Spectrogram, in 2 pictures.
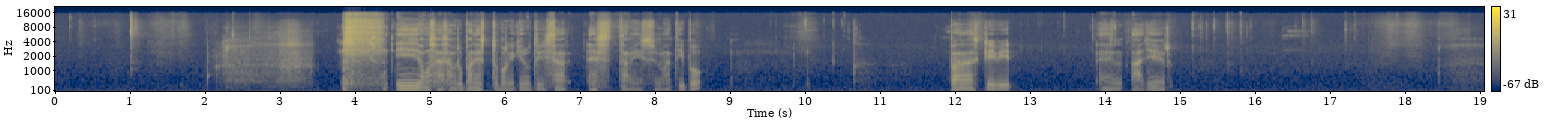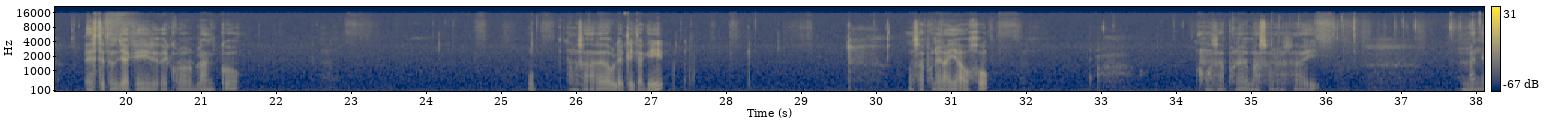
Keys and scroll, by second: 1.1 BackSpace, 2.3 space, 5.5 shift+super+g, 15.1-17.2 typing, 34.6 super+z, 36.3 super+a, 37.1-38.1 typing.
